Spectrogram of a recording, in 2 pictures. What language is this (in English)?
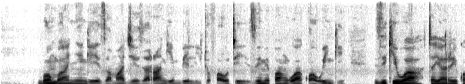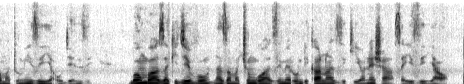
Swahili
